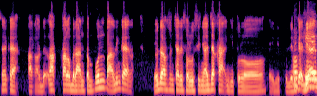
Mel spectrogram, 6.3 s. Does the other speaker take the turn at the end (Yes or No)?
Yes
